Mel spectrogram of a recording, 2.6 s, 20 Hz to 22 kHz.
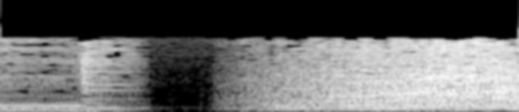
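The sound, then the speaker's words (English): Loud sports car engines roar in an endurance race at Sebring International Raceway, cut off by a brief moment of silence, then surge back in with a rising, sustained high-speed roar as the cars accelerate. No one speaks. “The Mobile One 12 Hours of Sebring, presented by Fresh from Florida, features the fastest race cars in the world.”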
